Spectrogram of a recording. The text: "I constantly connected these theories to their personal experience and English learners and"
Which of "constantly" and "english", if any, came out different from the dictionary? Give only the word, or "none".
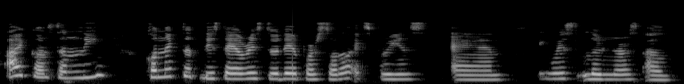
english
